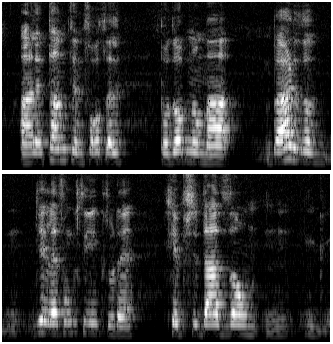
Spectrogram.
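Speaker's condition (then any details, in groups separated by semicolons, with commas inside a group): Cerebral palsy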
